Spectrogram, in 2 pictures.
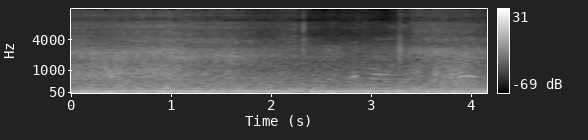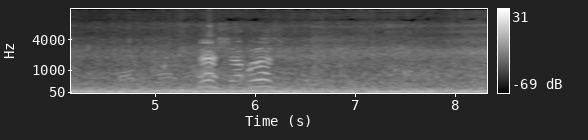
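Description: Wind rumbling on the microphone over the wash of small waves at the shoreline. About two-thirds of the way through, a person gives two short calls.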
